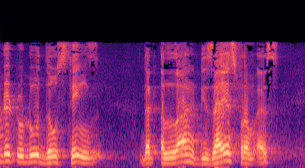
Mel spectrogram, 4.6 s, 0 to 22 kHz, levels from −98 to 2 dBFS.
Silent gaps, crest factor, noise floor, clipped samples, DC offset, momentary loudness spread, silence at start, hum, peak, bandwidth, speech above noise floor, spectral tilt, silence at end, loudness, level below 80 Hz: none; 12 dB; -49 dBFS; under 0.1%; under 0.1%; 14 LU; 0 s; none; -4 dBFS; 8.2 kHz; 35 dB; -4.5 dB/octave; 0.45 s; -14 LUFS; -52 dBFS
